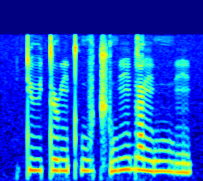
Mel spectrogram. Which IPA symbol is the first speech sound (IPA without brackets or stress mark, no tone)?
t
